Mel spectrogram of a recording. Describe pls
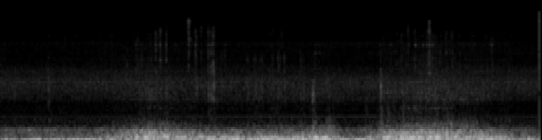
SOUND - Computer Desk Keyboard Tray - Moving (LOOP)
Loop: Keyboard tray on large wooden desk moving back and forth.
Very deep and rumbling, some medium hiss from computer in backround.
